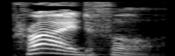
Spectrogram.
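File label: "prideful", British English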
